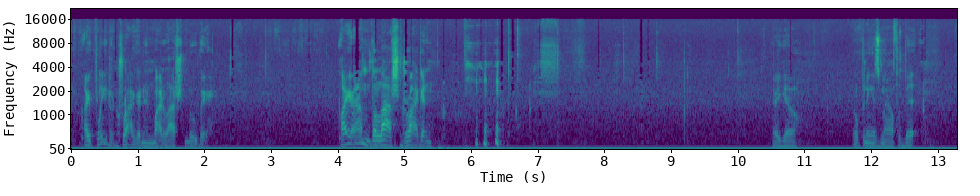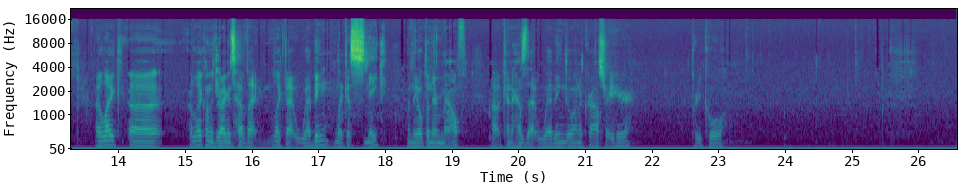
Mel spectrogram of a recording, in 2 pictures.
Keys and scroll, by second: 13.1 s, 14.2 s, 24.4 s.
